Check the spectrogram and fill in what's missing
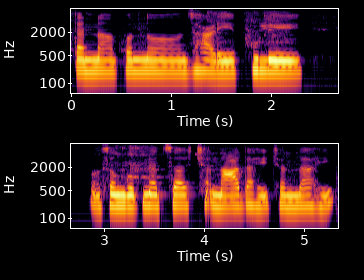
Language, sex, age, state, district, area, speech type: Marathi, female, 18-30, Maharashtra, Wardha, urban, spontaneous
